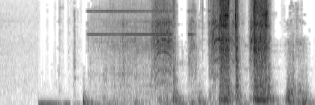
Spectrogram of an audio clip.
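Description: A power drill drives screws into a wooden deer blind, with several loud, close whirring bursts that rise in intensity toward the end, following a brief quiet start.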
